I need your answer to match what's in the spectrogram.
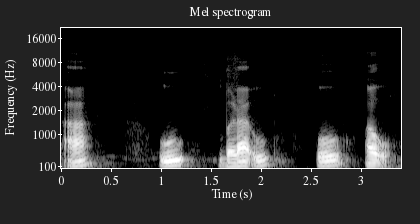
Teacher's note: वे स्वर जिनके उच्चारण में जीभ का पिछला भाग ऊपर उठता है वे पश्च स्वर कहलाते हैं।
